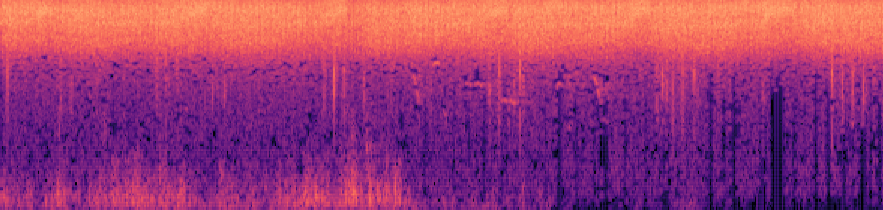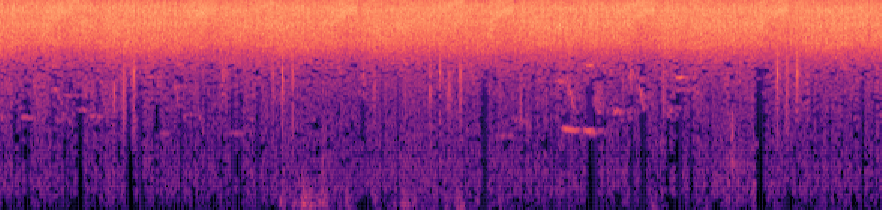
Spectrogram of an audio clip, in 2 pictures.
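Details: Very loud cicada song, a continuous shrill buzzing drone that never pauses, with a short low rumble near the start and scattered faint whistled notes from tuis in the background.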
